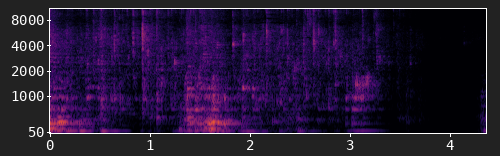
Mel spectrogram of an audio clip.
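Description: Toilet flush button pressed, giving only a short, weak rush of water that dies away about three and a half seconds in. The toilet won't flush properly because of a faulty siphon in the cistern.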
